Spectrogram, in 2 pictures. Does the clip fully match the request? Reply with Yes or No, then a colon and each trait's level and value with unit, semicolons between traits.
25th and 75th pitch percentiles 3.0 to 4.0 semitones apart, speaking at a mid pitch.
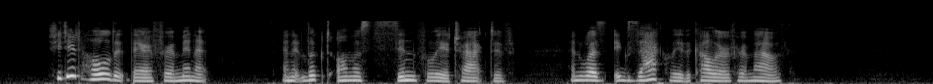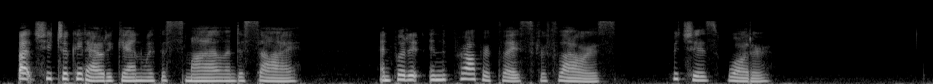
Yes: average, 3.4 semitones; medium, 175 Hz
